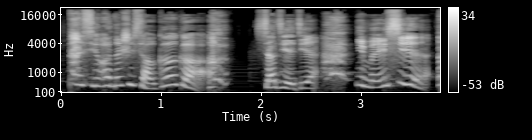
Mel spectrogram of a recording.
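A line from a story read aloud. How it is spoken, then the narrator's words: Breathless laughing. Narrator (Chinese): 笑得上气不接下气的对服务员小姐姐说道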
